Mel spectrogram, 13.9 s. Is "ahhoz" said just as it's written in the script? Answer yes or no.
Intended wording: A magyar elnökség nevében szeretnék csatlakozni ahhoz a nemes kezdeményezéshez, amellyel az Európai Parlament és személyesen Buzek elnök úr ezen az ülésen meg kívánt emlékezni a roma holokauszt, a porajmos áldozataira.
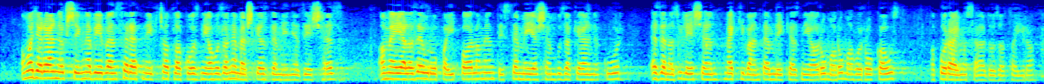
yes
